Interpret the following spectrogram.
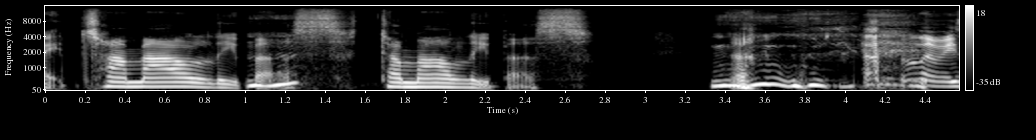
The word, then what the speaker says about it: Tamaulipas: Tamaulipas.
